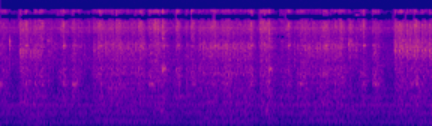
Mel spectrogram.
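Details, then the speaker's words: Idle step-by-step (Strowger) telephone switch with no calls being placed: light, steady mechanical ticking and chatter of the interrupter relays cycling in the background, normal idle exchange. "This video presentation will be of the sound of the stepbystep switch without any telephone calls being placed through it at the beginning. I will let the camera run for a minute or so to pick up the sound of the interrupter in the background"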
